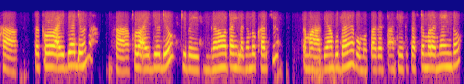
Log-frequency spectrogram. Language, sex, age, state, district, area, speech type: Sindhi, female, 30-45, Rajasthan, Ajmer, urban, conversation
